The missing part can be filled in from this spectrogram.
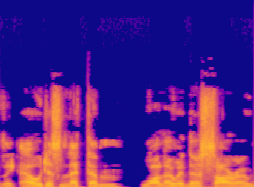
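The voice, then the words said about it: Villain character voice. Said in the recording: “is that accent? ... That was my bad guy accent.”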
